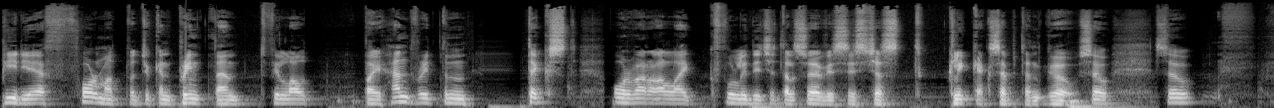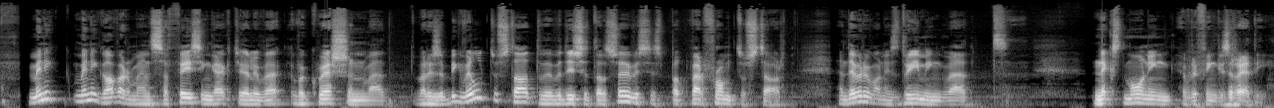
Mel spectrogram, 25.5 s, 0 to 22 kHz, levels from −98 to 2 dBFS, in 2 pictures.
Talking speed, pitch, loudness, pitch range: 145 wpm, 115 Hz, -19 LUFS, 105-130 Hz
